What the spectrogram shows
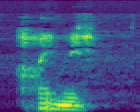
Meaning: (proper noun) A diminutive of the male given name Hyman; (noun) A Jew
- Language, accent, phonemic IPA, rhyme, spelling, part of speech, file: English, Southern England, /ˈhaɪmi/, -aɪmi, Hymie, proper noun / noun, LL-Q1860 (eng)-Hymie.wav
